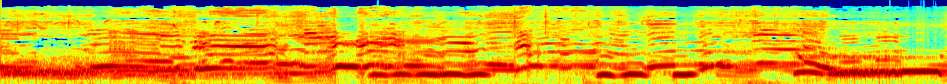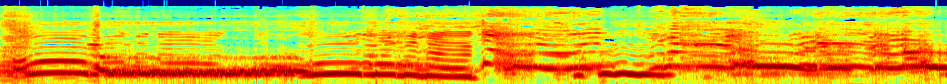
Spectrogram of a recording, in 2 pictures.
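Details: Chorus of ten Bluetick Beagle cross puppies near Kingston, Ontario, Canada, howling all at once: layered wavering howls at several pitches, some rising and falling, others held, with higher yips over the top.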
